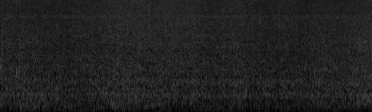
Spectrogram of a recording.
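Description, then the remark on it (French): Steady wash of sea waves against the shore of a beach, rocking small red and blue boats with monster-head prows; a continuous broad rush with gusty wind noise on the microphone, no voices, even throughout. “De petites barques à tête de monstres rouges et bleus se bercent au gré des vagues.”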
